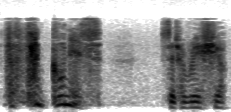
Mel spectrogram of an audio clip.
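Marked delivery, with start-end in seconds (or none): 0.0-1.0 exasperated. Acted. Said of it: "quite exasperated".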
